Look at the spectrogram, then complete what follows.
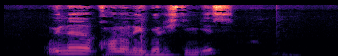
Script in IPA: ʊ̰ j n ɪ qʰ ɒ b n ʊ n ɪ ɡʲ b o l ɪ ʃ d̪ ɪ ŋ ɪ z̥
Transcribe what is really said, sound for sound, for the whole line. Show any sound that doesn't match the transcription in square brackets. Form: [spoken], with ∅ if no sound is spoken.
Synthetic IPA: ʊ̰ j n ɪ qʰ ɒ [∅] n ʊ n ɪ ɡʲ b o l ɪ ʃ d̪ ɪ ŋ ɪ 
